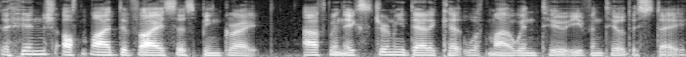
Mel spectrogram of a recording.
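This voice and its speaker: Here a man talks with a non-native accent. His pace is fairly quick. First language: not English. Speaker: tech YouTuber. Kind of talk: product review. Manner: scripted.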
